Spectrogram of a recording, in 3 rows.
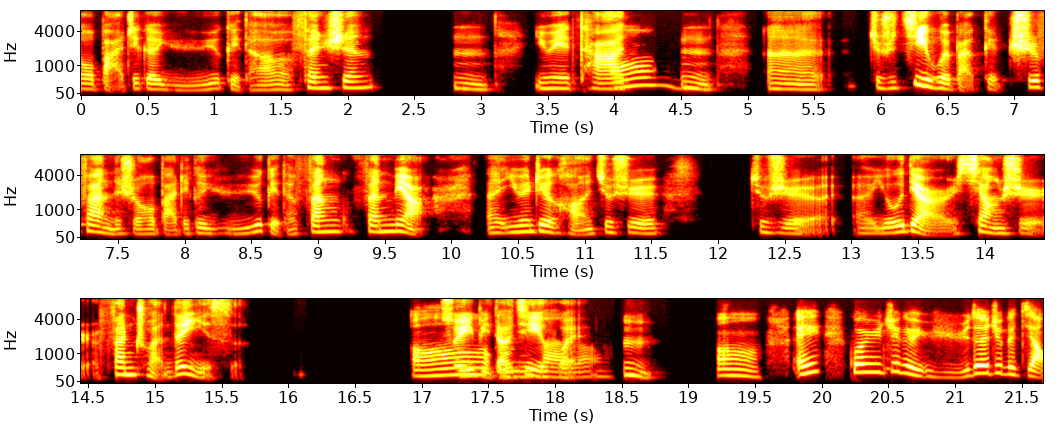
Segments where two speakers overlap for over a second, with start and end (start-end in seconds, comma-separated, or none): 17.1-18.4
